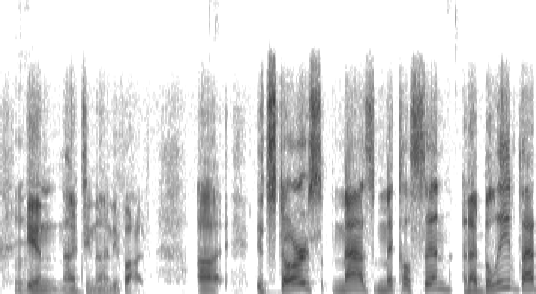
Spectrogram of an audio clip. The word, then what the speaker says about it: Mads: uh it stars maz mickelson and i believe that is how you pronounce his first name not mads but mass something like that something to that effect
